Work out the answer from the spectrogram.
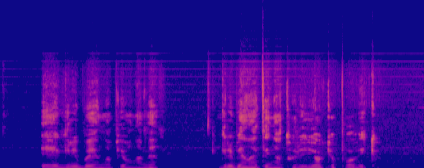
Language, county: Lithuanian, Utena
